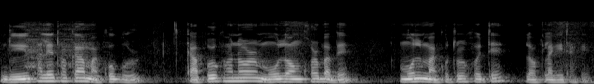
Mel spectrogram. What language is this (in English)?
Assamese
